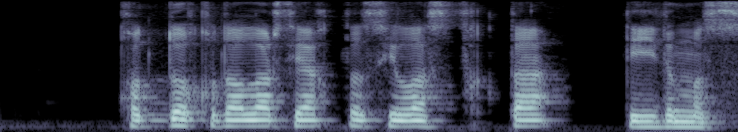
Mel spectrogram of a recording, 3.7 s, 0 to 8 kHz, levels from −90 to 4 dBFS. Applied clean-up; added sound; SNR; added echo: neural mask model DeepFilterNet 3.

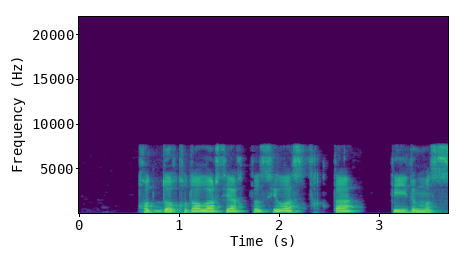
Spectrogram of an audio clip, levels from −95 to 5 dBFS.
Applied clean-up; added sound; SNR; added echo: none; none; none; none.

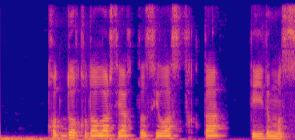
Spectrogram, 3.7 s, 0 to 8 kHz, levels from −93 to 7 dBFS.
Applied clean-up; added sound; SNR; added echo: none; Boom; 14 dB; none.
